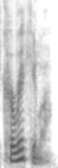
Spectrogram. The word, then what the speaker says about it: curricula: researched this and the I didn't know how to say the plural of the word curriculum it's curricula did y'all know that uh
